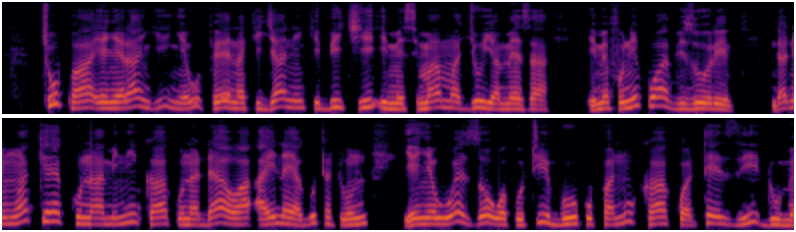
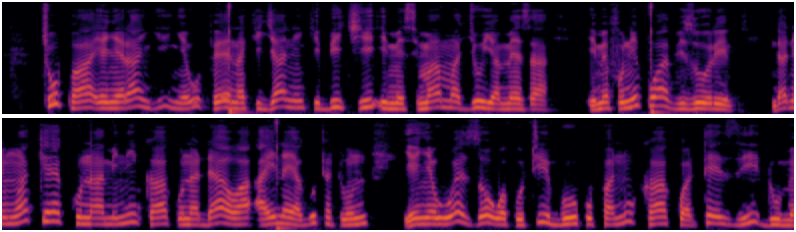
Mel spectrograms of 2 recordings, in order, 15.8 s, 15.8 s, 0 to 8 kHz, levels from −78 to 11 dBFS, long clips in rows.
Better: first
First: none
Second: noise reduction (classical method log-MMSE)

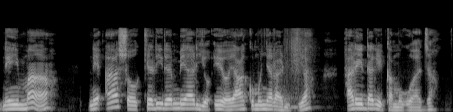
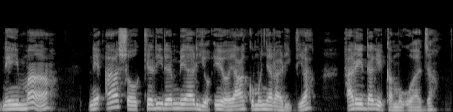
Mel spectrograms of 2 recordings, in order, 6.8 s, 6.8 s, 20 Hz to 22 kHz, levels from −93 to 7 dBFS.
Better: second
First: noise reduction (neural separator model SepFormer DNS4)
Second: none

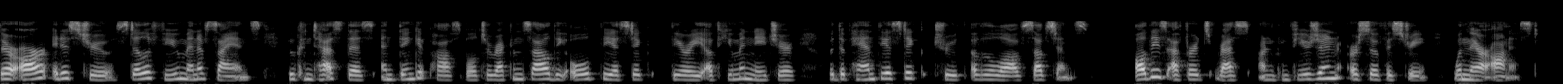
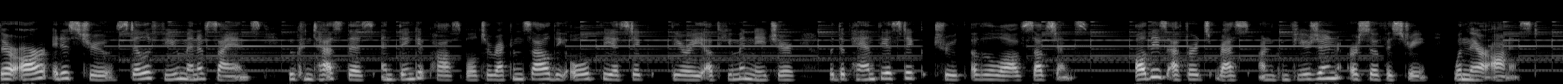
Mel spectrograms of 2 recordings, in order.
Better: first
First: none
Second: background sound (Alarm); 16 dB below the speech

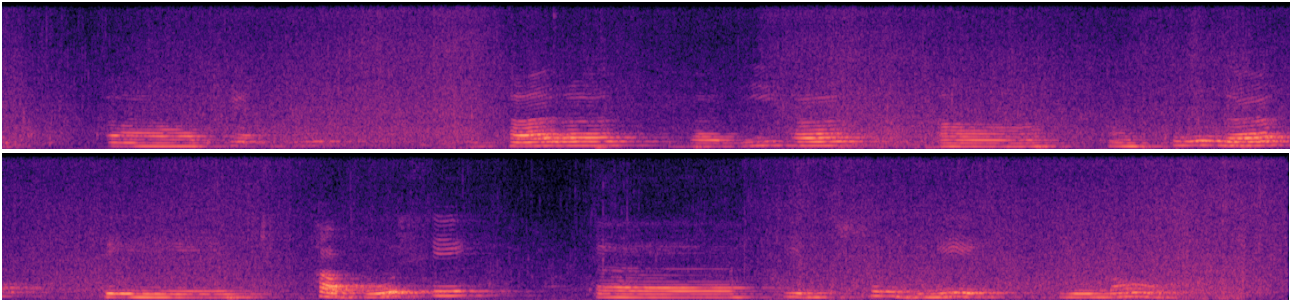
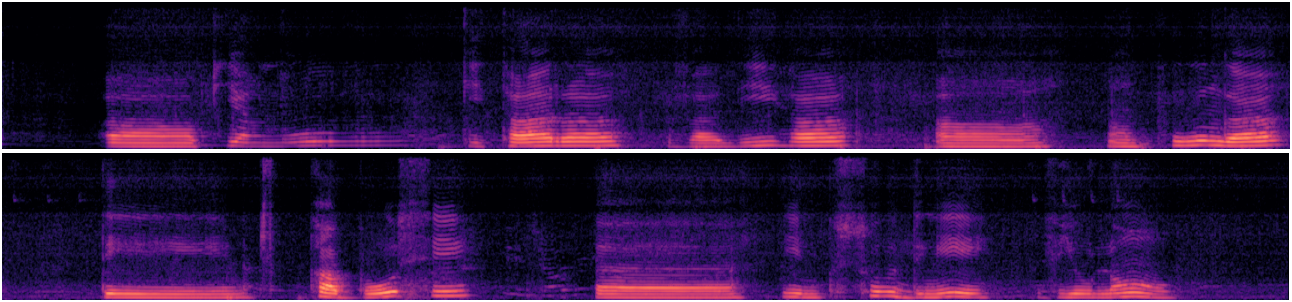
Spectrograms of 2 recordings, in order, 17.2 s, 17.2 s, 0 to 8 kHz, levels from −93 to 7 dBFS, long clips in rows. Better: second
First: background sound (Ocean); 15 dB below the speech // room echo; dies away in 0.8 s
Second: none

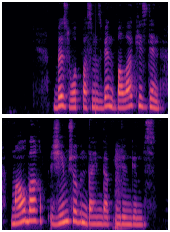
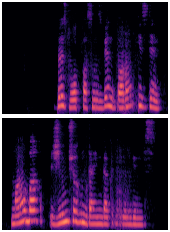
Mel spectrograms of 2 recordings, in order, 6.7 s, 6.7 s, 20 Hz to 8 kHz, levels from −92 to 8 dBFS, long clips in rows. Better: first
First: none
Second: noise reduction (neural mask model DeepFilterNet 3)

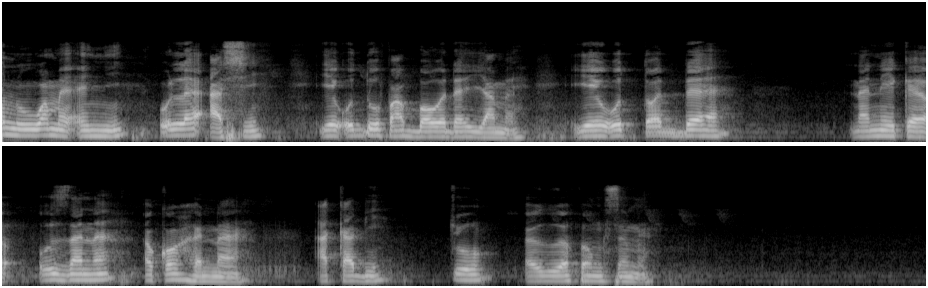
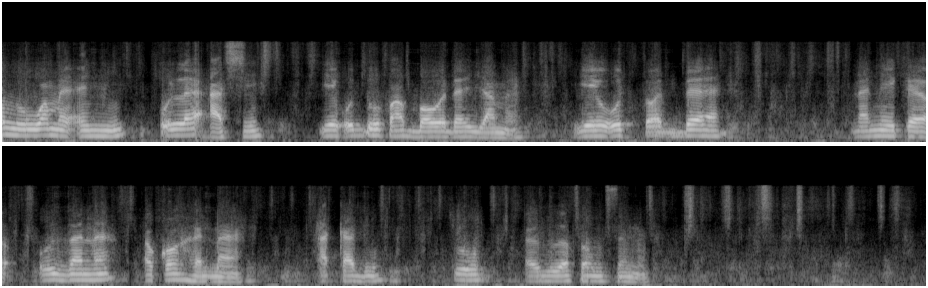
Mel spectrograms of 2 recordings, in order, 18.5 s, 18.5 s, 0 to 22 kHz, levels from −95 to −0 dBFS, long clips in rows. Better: first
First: none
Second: noise reduction (neural separator model SepFormer DNS4)

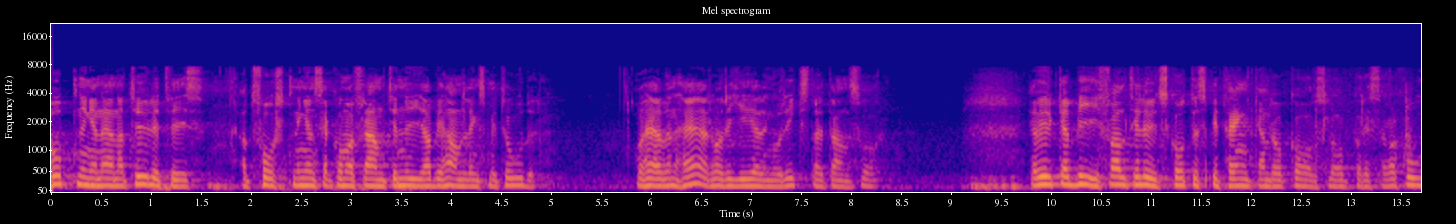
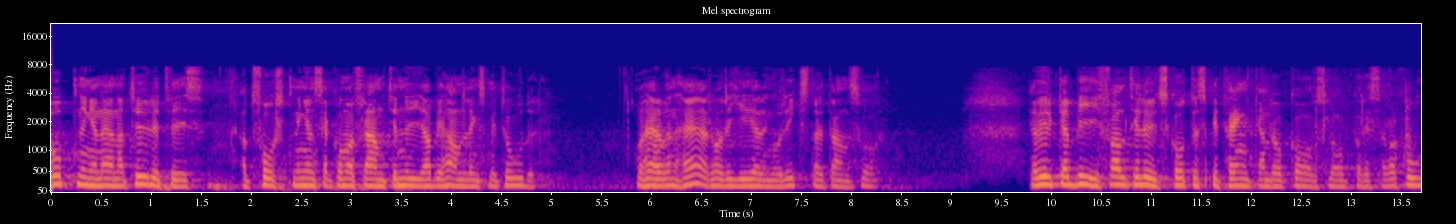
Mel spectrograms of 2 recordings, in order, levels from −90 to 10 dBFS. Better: first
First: none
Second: noise reduction (neural mask model Resemble Enhance denoiser)

